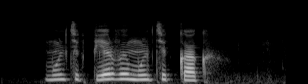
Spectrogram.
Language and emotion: Russian, neutral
